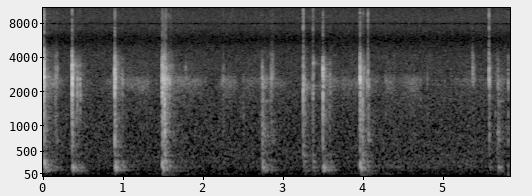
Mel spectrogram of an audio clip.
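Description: Fingertips type on a black plastic computer keyboard resting on a desk, producing about thirteen separate, irregularly spaced keystrokes. Each press is a sharp clack with a soft low thump and a bright click that dies away almost instantly, with quiet gaps between strokes.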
